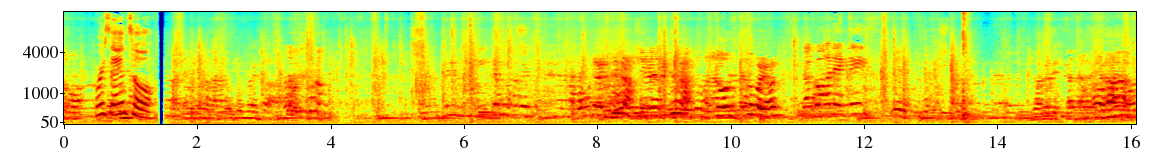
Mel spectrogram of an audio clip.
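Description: Children talk and call out excitedly nearby.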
